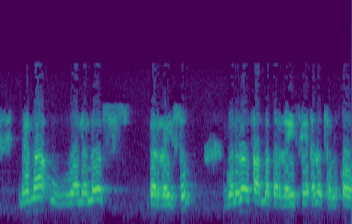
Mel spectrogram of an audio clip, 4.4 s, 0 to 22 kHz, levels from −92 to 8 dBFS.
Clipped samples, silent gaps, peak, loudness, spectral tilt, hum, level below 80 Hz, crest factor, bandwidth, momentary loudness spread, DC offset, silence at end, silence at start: under 0.1%; none; -6 dBFS; -23 LUFS; 1.5 dB/octave; none; -84 dBFS; 18 dB; 8 kHz; 12 LU; under 0.1%; 0 s; 0 s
